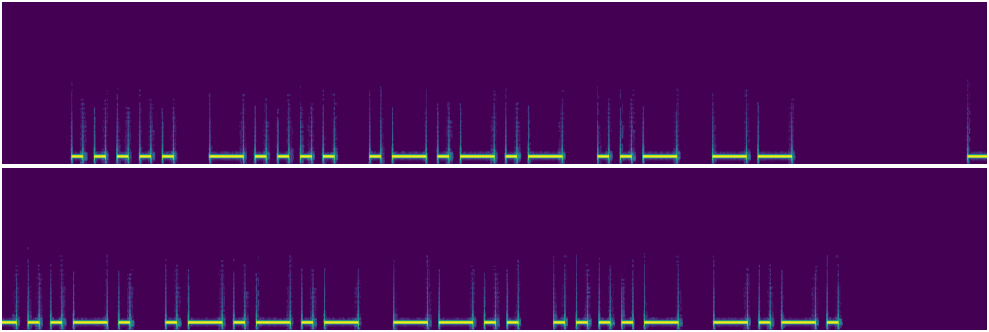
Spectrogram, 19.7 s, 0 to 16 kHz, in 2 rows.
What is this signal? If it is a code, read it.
Morse code, heard as a keyed tone, about 10 wpm, 800 Hz. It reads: 56.UM /.Z4C
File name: LEZIONI / 10 SIGNS / 10C DOT 10wpm 2940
